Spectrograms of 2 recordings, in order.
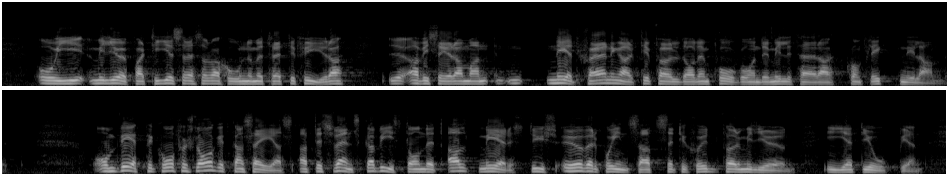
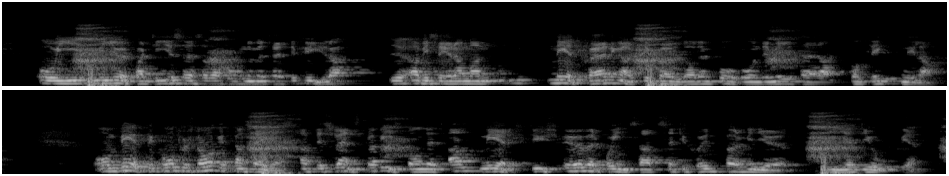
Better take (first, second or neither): first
